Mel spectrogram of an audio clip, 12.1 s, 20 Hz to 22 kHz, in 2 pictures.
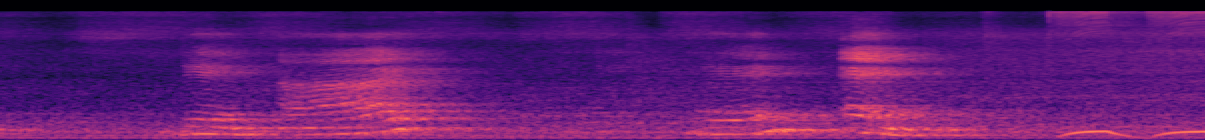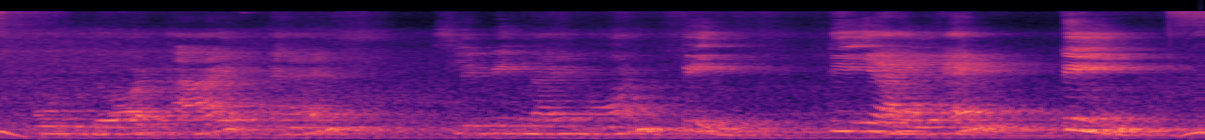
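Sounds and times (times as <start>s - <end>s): woman humming: 5.3s - 6.2s.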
